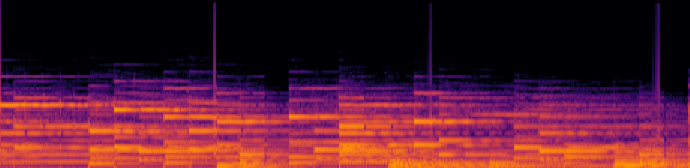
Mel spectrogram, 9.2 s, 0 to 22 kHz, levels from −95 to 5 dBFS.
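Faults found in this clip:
Bluetooth stutter, music at 2.84–2.90 s, 5.69–5.78 s, 8.71–8.81 s. Buzzy repeat of the last short slice while packets arrive late, then playback jumps ahead, skipping about 46, 70 and 93 ms, which fits two, three and four lost frames. Probable component: wireless link.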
